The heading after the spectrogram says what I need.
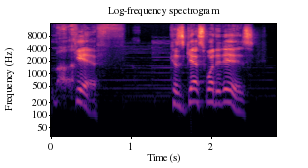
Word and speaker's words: GIF: A very hard G. Whoever says it's meant to be GIF is the same people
